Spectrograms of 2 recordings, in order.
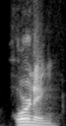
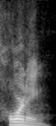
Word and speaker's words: Hornung: Paul Hornung was an all-time low though. Horning. Yes, Horning. Got it.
